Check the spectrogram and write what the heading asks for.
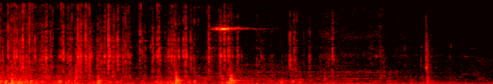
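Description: Electric scooter rolling slowly over grass: a faint low rumble with scattered light clicks and rattles, fading away.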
